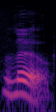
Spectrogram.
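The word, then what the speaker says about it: Liu: Lou. Lou.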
